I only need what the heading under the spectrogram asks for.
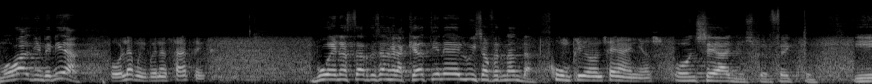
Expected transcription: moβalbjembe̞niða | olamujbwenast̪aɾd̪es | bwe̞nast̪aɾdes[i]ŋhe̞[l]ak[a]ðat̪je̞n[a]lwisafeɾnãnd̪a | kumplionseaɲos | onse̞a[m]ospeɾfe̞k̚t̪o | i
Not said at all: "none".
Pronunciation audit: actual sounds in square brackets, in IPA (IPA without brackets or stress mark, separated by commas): a, l, e, e, ɲ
